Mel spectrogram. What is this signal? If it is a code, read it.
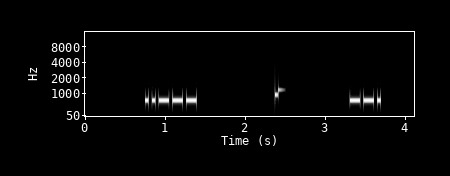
Morse code, heard as a keyed tone, about 28 wpm, 700 Hz. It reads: 2 G
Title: Single Letter-Number 28wpm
